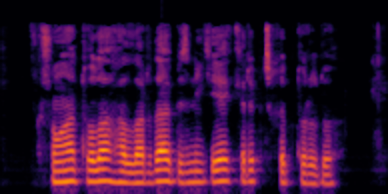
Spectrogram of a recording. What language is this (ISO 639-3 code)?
uig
